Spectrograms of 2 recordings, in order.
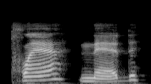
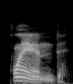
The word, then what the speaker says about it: planned: So instead of planed, it's planned.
